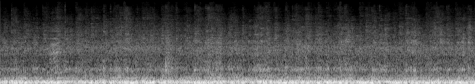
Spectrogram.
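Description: A car's engine runs steadily at a car auction in Japan, a loud, continuous low rumble with a slight rise in revs, close to the microphone and with no talking over it.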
